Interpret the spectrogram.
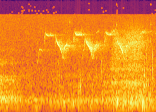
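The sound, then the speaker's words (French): A few thin, high calls from finches, hawfinches and bullfinches flying over, repeating quickly and fairly faint, over a steady outdoor hiss of wind or rustling. “Beaucoup, beaucoup de pinsons, beaucoup de, de gros becs, euh, bouvreuils qui passe en vol.”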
